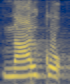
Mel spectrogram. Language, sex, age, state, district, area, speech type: Kannada, female, 30-45, Karnataka, Mandya, rural, read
